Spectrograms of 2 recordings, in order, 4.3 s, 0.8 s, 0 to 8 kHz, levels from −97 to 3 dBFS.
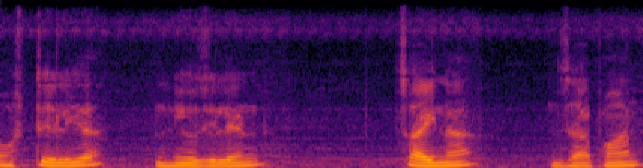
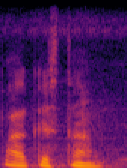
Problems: constant background noise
